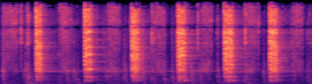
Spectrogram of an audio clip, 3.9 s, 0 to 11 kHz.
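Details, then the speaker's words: Jeep JL Mopar lift shock absorber, original since 2019 and heavily used, hand-cycled: sharp raspy squawk on every compression stroke, like an angry donkey; still has some damping but soft on the downstroke. "This sounds terrible. Kind of sounds like an angry donkey. Yeah, this one's still a good shock."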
